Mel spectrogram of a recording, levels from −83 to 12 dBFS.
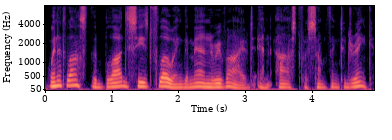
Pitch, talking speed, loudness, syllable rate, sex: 125 Hz, 195 wpm, -17 LUFS, 4.9 syllables/s, male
